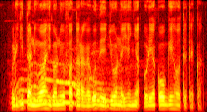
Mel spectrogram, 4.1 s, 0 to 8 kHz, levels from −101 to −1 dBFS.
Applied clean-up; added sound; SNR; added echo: none; Dog; 9 dB; none.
